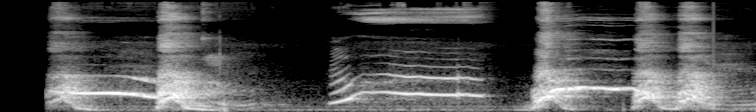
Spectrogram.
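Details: Beagle howling: a long, steady, slightly wavering tone broken by harsh barking bursts, then a second rising drawn-out howl after a pause and a final held howl ending in rough barks.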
